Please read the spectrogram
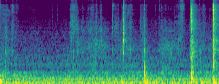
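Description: Plastic zipper envelopes being turned in a ring-binder cash wallet and paper bills being handled: soft rustling with a few light clicks. The sharpest click comes just before the end.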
